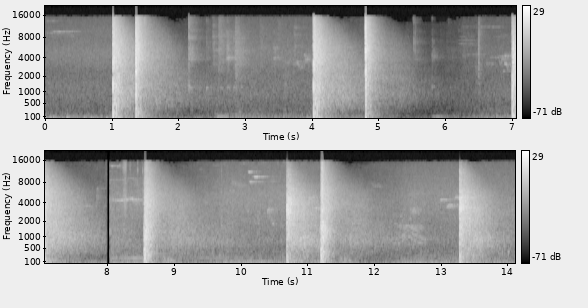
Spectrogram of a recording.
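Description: A shotgun fires loud shots, each ringing out in the open air.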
